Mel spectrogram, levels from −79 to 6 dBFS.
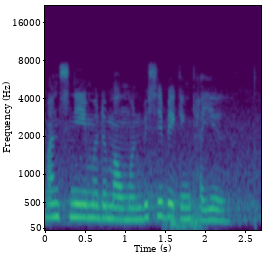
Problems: low volume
